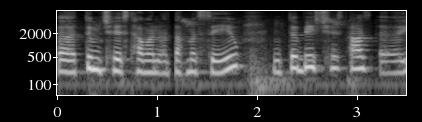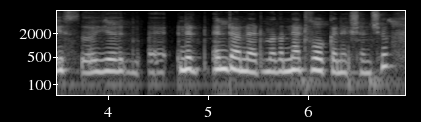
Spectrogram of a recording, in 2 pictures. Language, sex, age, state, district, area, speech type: Kashmiri, female, 18-30, Jammu and Kashmir, Anantnag, rural, spontaneous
